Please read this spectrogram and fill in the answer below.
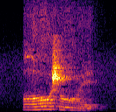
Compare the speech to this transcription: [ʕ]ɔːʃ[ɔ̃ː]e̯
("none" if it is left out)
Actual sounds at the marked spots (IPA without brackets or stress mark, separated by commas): ʁ, ɔ̃ː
